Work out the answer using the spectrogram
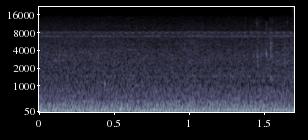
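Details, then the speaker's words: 2002 Chevrolet Avalanche 5.3 Vortec V8 that had run poorly on bank one (O2 sensor and fuel trim issues), started on 100-degree day and warming toward closed loop; steady, even low rumble, no misses or knocks: normal idle. "Back top side, crank it up. Woo! Man, that's running good."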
